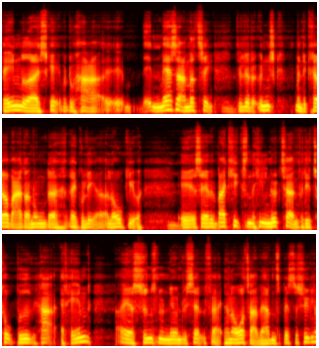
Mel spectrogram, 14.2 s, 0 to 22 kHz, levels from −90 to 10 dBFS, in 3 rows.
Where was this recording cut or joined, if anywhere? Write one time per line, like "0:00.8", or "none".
0:11.1
0:12.8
